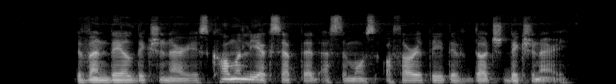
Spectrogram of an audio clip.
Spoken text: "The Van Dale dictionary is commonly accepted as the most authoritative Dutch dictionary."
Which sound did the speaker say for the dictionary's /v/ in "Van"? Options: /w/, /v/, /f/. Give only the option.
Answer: /v/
